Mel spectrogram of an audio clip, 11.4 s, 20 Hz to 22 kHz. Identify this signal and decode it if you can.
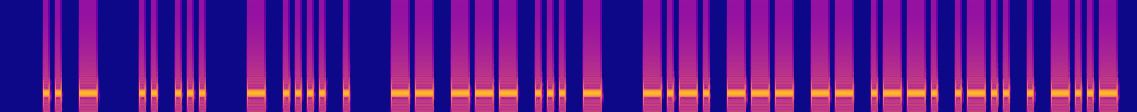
Morse code, heard as a keyed tone, about 21 wpm, 700 Hz. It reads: IT IS THE MOST COMPLEX
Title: Sentences from Top 1000 Words - Review Part 6 - 20wpm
